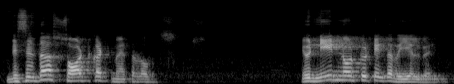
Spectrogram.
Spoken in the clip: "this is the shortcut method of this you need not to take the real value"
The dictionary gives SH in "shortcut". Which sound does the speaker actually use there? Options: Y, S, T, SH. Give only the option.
S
